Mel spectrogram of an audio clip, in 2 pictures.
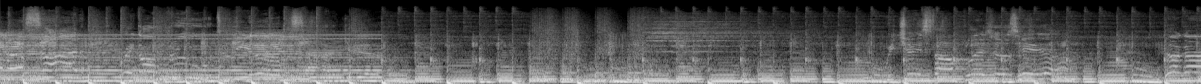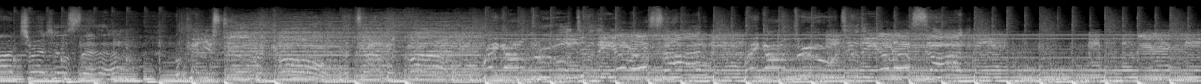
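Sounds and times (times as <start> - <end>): drums and bass backing track: 0.0 - 24.0
electric guitar rock music: 0.0 - 24.0.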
